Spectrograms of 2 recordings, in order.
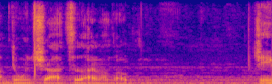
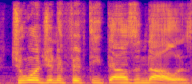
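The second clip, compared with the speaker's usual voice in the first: casino guy's voice; 6 dB louder than usual. Retold or imitated. Casino man names the jackpot.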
